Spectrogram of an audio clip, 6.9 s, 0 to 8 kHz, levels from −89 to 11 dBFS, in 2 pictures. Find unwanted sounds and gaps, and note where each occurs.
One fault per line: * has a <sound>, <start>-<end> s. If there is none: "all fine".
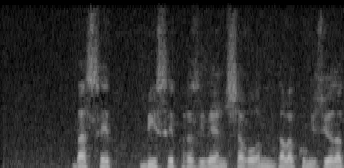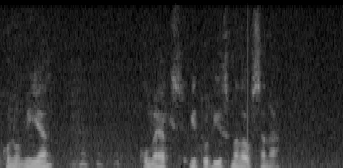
* has a laugh, 4.1-4.7 s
